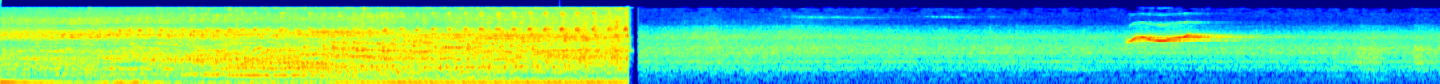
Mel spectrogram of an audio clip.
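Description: A heavy cargo truck's diesel engine runs loud and close under load for about three seconds, then the sound cuts off abruptly into much quieter outdoor background. Near the end a bird gives one short, quick whistled call.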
